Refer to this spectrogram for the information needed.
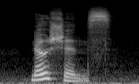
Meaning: plural of notion
- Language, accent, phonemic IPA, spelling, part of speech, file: English, US, /ˈnoʊʃənz/, notions, noun, En-us-notions.ogg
